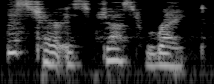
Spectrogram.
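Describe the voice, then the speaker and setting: A woman's voice: fairly low pitch, sing-song, drawn-out words, breathy edge, exaggerated voice. Woman as picky little girl, bold, fussy, exclamatory, children's storybook. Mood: satisfied. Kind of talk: children's storybook read-aloud.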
